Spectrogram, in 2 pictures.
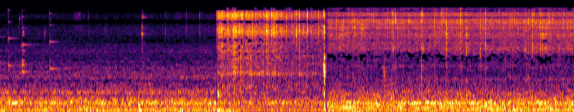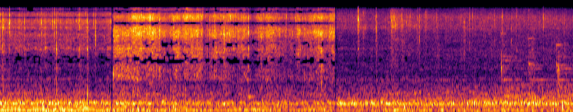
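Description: Food frying and sizzling in a pan, with two louder surges of hissing, one about two seconds in and a longer one around seven seconds in.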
